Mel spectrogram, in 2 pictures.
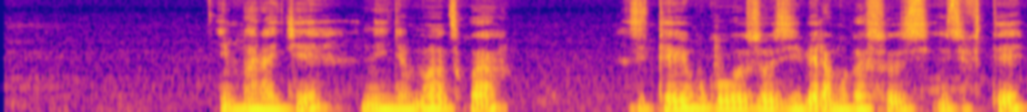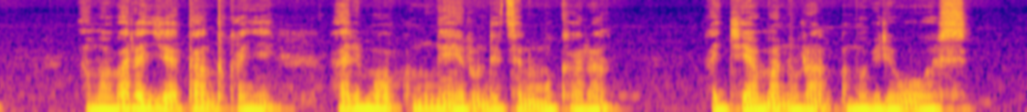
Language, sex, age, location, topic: Kinyarwanda, male, 18-24, Nyagatare, agriculture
